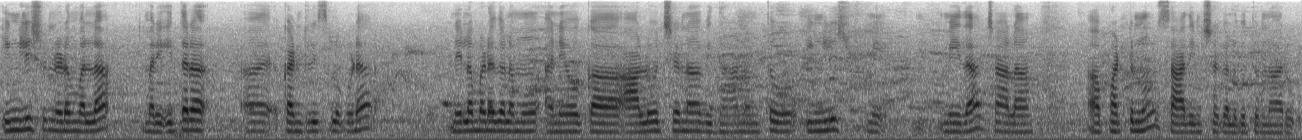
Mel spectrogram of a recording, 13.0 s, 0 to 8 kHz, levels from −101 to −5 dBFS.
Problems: constant background noise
